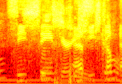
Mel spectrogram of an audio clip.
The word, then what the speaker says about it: Sichting: Or we could add Jerry, I say his name wrong, Sitchi. – Schiesting? – Schiesting. S-I-C-H-T-I-N-G.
